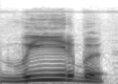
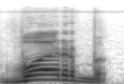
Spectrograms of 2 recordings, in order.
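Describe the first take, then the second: First: The vowel sounds like 'ee'. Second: The vowel sounds like 'er'. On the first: The speaker calls it wrong. "थोड़ी पढ़ोगे" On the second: The speaker calls it right. "अब ये आ हो गया है"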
